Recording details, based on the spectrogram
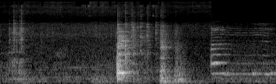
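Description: Bitter gourd pieces tumble into a pan of fried onion paste, giving a few sharp metallic clinks and scrapes of a spoon against the pan, close and brief, without talk.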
